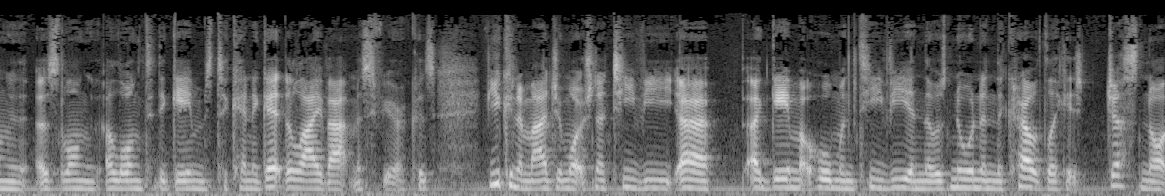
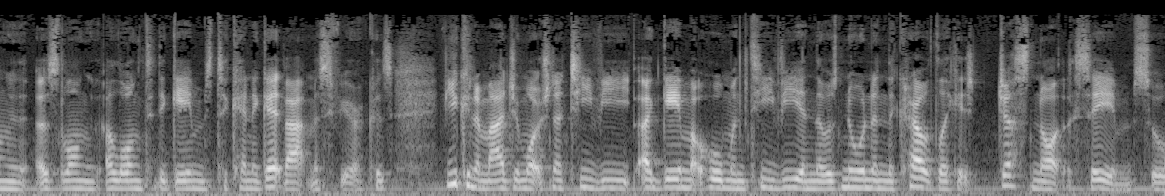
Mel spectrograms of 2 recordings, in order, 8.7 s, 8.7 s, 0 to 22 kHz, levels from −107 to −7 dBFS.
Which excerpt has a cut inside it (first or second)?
second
